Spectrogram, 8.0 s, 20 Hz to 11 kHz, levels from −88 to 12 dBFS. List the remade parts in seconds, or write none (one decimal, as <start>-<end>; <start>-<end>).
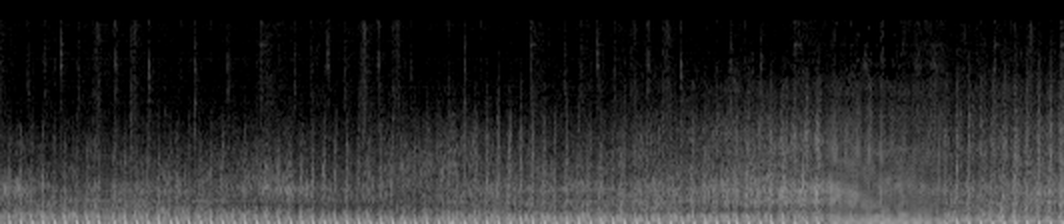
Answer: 6.2-7.1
